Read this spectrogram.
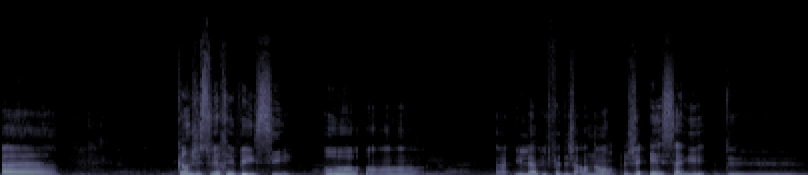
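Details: Stuttering in a man speaking French, who reports his stutter often involves silent blocks.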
